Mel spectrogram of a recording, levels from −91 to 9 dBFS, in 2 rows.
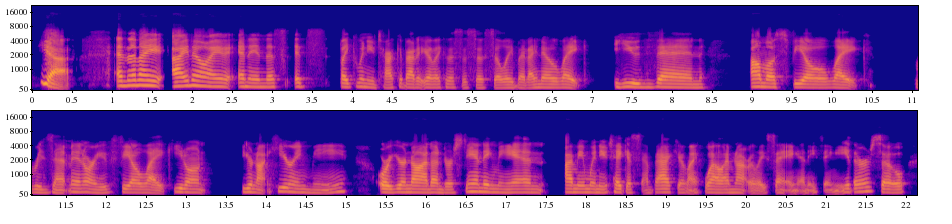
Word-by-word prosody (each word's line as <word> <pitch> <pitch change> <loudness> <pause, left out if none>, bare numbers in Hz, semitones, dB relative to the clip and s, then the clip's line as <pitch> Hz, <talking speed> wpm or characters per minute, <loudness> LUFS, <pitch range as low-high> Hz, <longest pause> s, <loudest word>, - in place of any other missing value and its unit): Yeah, 445 +6 +8 0.6
and 220 0 +6
then 240 +1 +5
I 240 -2 +6
I 205 +2 +8
know 230 -1 +4
I 190 -3 +3
and 185 0 +3
in 175 -1 0
this, 175 +1 -3
it's 180 0 -3 0.4
like, 170 -1 0
when 180 -2 -4
you 150 -2 -5
talk 135 +1 -4
about 150 -3 -1
it, - - -4
you're 150 -1 -1
like, 145 0 -5
“This 150 -3 -10
is 135 +1 -12
so 135 0 -7
silly,” 130 +1 -4
but 130 -1 -5
I 130 +2 0
know, 145 -1 -1
like, 145 -1 -2 0.3
you 165 -2 -1
then 155 -4 +1 0.6
almost 170 -2 +3
feel, 145 -3 +1
like, 145 -2 0 0.6
resentment 145 +3 -3
or 155 -3 +1
you 135 +1 -6
feel, 150 -4 -1
like, 125 -4 -2
you 175 -1 -2
don't 150 -3 -1 0.4
you're 170 0 -1
not 140 0 +1
hearing 165 -4 -3
me, 140 +9 -8 0.4
or 160 -1 +5
you're 160 +2 +1
not 155 -2 +4
understanding 160 +4 0
me, 145 -1 -3
and 150 -1 -2 0.3
I 160 - +5
mean, 155 0 -2
when 150 -1 -3
you 145 0 -1
take 155 -1 0
a 145 - -1
step 135 -2 -13
back, 160 0 +1
you're 140 - -5
like, - - -4
well, 145 -2 +2
I'm 140 0 -1
not 140 -1 -1
really - - -5
saying - - -5
anything - - -9
either, 175 +4 -2
so. 150 -5 -1
155 Hz, 180 wpm, -23 LUFS, 145-175 Hz, 0.6 s, Yeah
